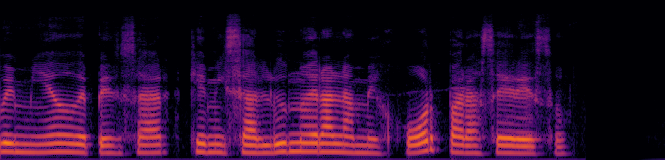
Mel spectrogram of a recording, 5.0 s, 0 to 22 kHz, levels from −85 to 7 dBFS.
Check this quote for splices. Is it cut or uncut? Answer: cut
